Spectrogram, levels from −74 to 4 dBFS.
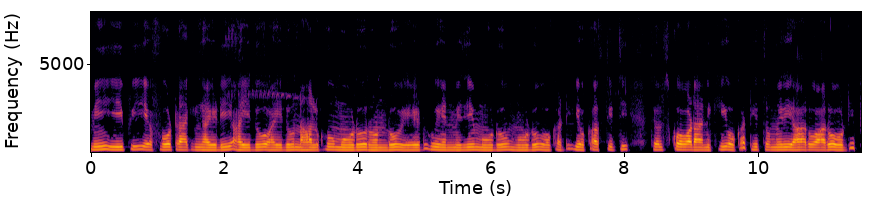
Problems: background sounds at intervals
